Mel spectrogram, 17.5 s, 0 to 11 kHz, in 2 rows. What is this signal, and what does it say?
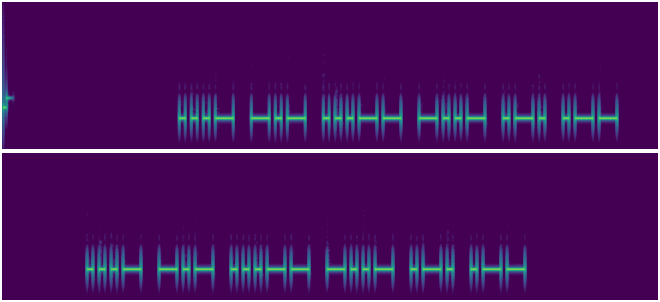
Morse code, heard as a keyed tone, about 16 wpm, 700 Hz. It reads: VK3XRW VK3XRW
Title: DXCC-100 Call Signs - 6 Characters - Repeated 2x - 15wpm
